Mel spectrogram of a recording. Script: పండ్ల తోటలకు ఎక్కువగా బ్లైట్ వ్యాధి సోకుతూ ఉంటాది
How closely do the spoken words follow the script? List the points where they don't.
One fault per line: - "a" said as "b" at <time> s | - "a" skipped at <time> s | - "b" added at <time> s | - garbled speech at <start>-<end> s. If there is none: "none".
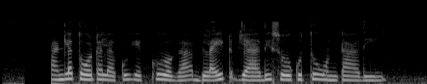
none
